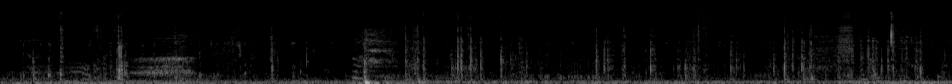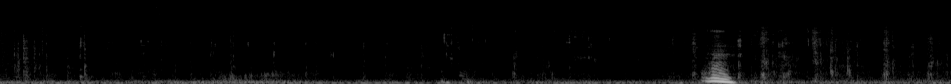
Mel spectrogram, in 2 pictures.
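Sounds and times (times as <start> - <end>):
chewing with wet clicks: 9.9 - 19.0.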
